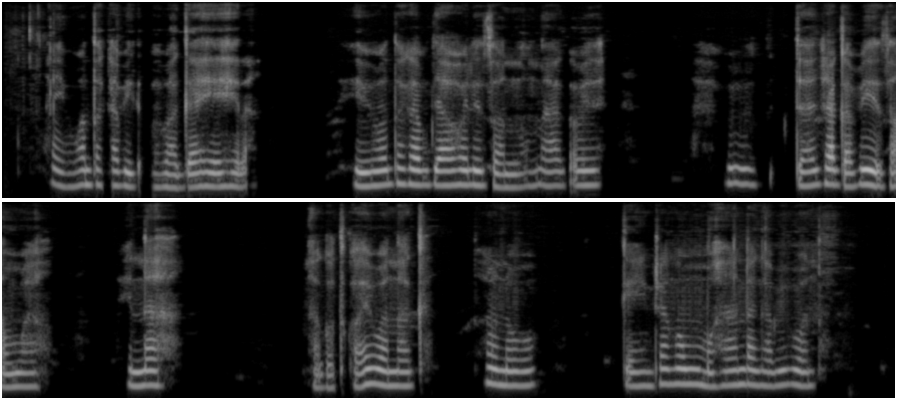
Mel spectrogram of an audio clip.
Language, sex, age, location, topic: Kinyarwanda, female, 25-35, Musanze, government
